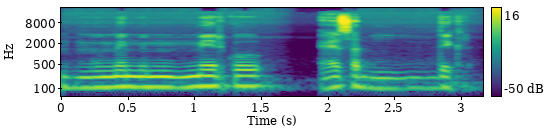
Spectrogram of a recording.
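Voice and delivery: put-on fearful stutter. Describing a man who began talking in fear, imitating fearful stuttering. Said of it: "डर-डर के बोलने लगा, हकलाते हुए".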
